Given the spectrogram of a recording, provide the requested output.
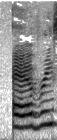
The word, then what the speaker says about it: every: Every step of the way, então every, esse E do meio não é pronunciado.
